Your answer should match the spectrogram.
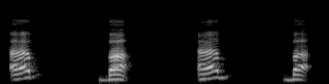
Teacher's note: ٹھیک ہے، دوسرا حرف جو ہے وہ زبر والا ہے تو اب با، اب با۔ چونکہ یہ حرف شد والا ہے تو اس کے پہلے والے حرف کے اوپر ہم قلقلہ نہیں کریں گے، اب با نہیں کریں گے۔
